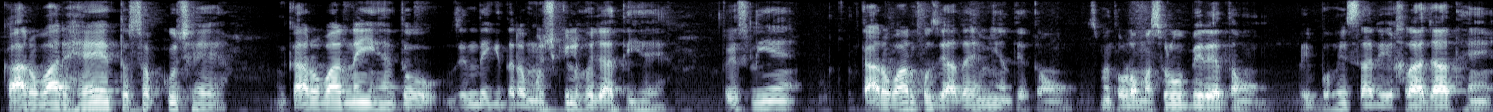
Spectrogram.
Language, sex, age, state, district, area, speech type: Urdu, male, 18-30, Delhi, Central Delhi, urban, spontaneous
